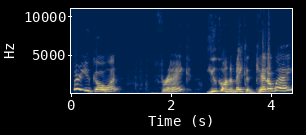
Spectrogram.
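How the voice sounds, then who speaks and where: High, swooping, exasperated wife, acted by a woman. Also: big pitch swings, slow, exaggerated voice. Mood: puzzled, wry. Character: exasperated, suspicious, sharp-tongued wife in radio comedy. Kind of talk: 1950s radio comedy acting.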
